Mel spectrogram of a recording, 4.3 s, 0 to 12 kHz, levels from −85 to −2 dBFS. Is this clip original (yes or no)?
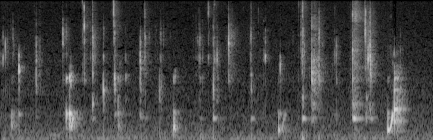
yes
